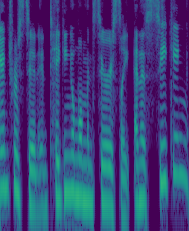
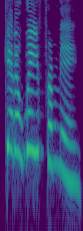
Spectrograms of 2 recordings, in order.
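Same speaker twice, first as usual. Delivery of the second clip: put-on much higher snippy teen girl; mock girl brushing off; 12 semitones higher than usual. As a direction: squeak it like a girl shooing off a shy boy. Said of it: "she's like".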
